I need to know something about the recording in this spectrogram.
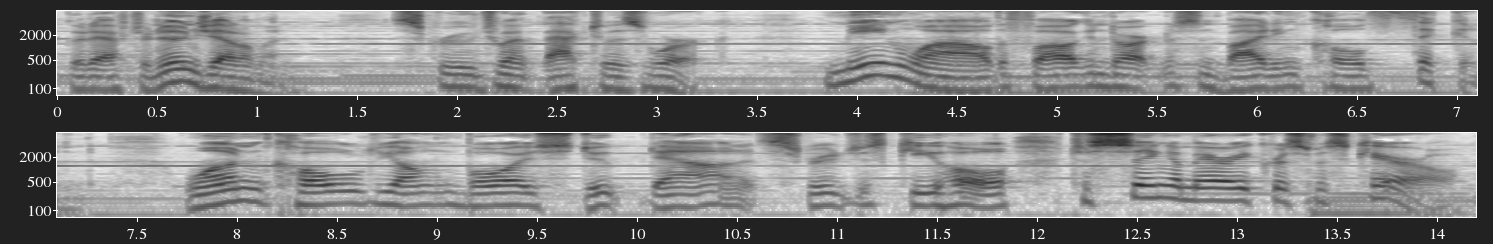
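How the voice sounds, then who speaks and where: A man reading a classic tale aloud as scripted narration, theatrical and deliberate in his delivery. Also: medium pitch, lively intonation, gravelly, over music. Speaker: storybook reader.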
